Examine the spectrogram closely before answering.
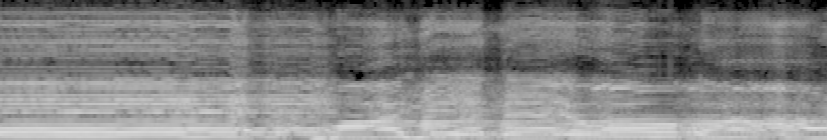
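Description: A man singing a Hindko mahiya folk song into a microphone, holding a long note for about a second and then winding through quick ornamented turns in pitch.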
